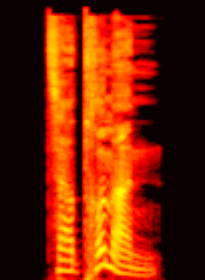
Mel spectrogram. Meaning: to smash (into pieces), to shatter, to pound
- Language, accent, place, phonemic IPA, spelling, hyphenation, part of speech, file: German, Germany, Berlin, /t͡sɛɐ̯ˈtʁʏmɐn/, zertrümmern, zer‧trüm‧mern, verb, De-zertrümmern.ogg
